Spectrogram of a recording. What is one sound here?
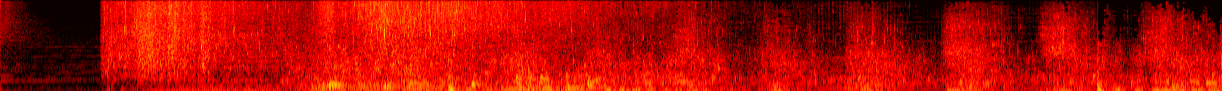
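A waterfall roars and rushes loudly.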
